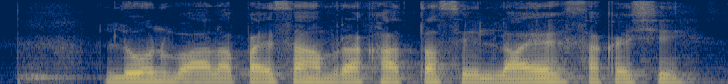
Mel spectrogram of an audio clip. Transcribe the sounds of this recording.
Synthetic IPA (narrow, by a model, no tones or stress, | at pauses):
loːnʋaːlapəːsaɦəmɾakʰaːt̪aselaːjəksəkɛt͡ʃʰi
